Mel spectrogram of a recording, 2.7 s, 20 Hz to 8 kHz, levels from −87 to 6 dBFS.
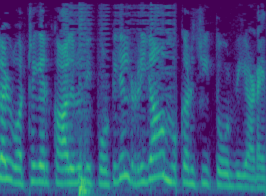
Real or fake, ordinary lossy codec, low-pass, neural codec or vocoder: real; none; none; none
